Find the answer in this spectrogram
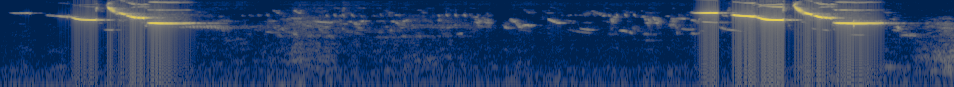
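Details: Eastern Meadowlark song, a grassland bird of the eastern United States: two clear, slurred whistled phrases about four seconds apart, each sliding down from high to lower pitch, with near silence between.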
